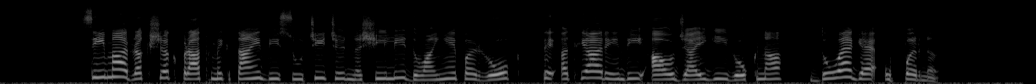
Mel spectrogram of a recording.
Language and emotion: Dogri, neutral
